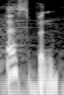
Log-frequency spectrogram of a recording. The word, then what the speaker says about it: ESPN: Mm-hmm. Pronounced Espen. – I worked with a kid whose name was Abcde. A-B-C-D-E.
